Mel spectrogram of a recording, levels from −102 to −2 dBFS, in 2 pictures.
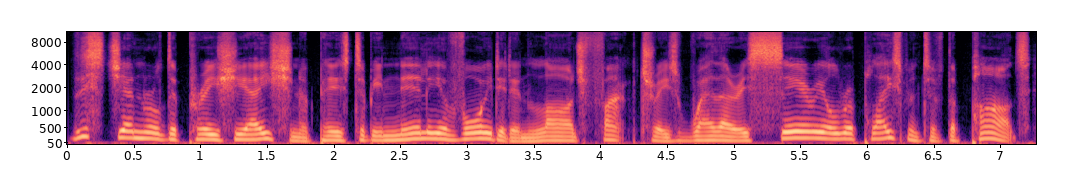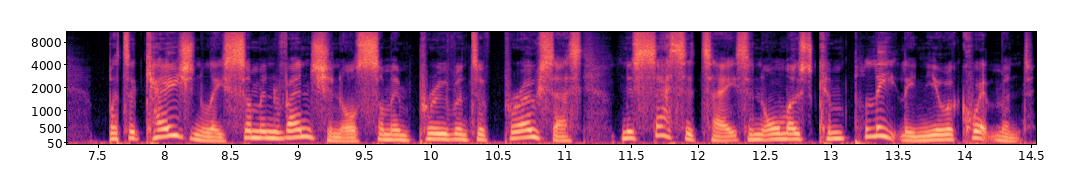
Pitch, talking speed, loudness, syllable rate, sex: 150 Hz, 140 wpm, -19 LUFS, 5.2 syllables/s, male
